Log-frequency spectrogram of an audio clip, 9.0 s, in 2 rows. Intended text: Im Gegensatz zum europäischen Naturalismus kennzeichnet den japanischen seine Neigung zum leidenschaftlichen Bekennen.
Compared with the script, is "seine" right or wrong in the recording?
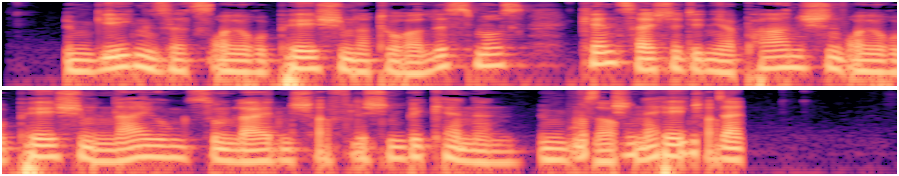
wrong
